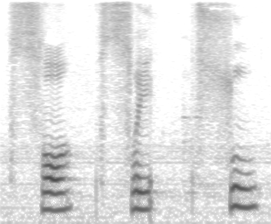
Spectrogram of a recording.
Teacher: مخرج پہ جائیں گے کمپلیٹ رولنگ کریں گے سو کی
